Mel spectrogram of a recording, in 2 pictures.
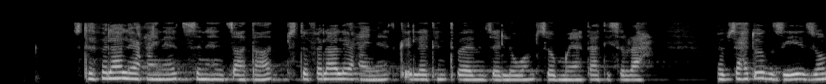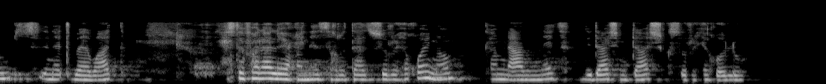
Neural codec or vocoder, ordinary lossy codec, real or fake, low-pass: none; MP3, 48 kbps; real; 7.2 kHz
